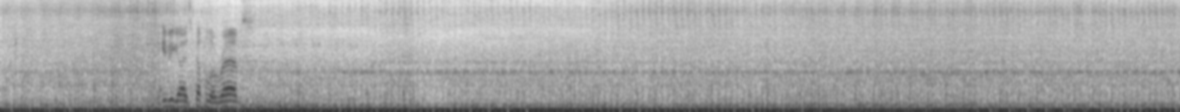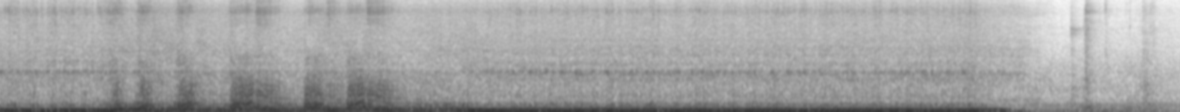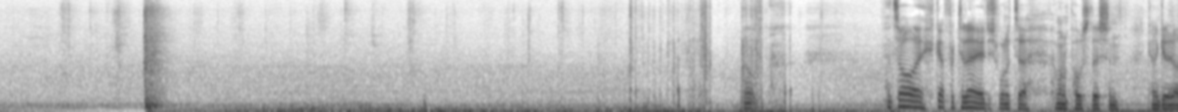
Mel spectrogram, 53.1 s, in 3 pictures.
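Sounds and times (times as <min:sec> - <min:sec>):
car engine revving: 0:00.0 - 0:33.4
engine cutting off: 0:00.0 - 0:34.9
car engine idling: 0:00.0 - 0:35.7, 0:46.2 - 0:53.0.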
